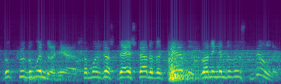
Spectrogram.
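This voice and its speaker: A man's voice: very high-pitched, lively intonation, over loud music. A man playing a genial British doctor who recounts adventures in a courteous, formal 1940s radio style. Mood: alarmed, curious. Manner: measured, courteous, formal raconteur. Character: genial British doctor, male, storytelling companion of a detective. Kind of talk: 1940s radio acting and storytelling. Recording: tinny, reverberant, hissy 1940s radio.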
